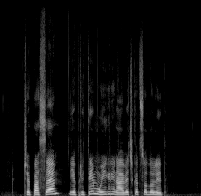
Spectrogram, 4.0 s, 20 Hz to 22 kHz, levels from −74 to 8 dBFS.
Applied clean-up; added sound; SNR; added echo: none; none; none; none.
